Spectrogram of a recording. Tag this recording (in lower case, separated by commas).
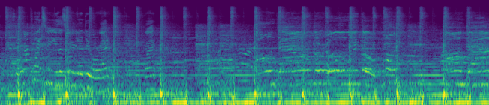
exciting music, music, speech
